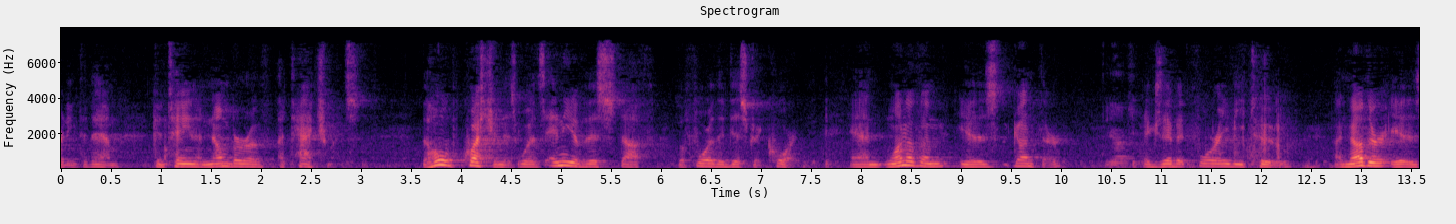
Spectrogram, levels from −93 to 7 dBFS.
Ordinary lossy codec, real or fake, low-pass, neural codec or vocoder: MP3, 48 kbps; real; 7.2 kHz; none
